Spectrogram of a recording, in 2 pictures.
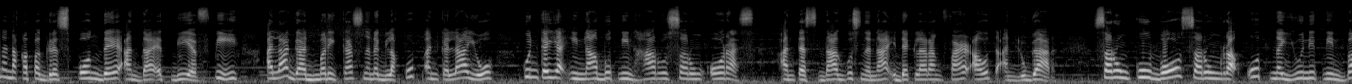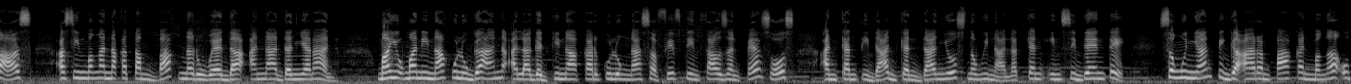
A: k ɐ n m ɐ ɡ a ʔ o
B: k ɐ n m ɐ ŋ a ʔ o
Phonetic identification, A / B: B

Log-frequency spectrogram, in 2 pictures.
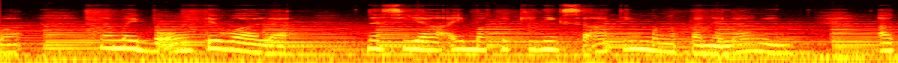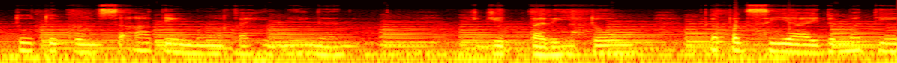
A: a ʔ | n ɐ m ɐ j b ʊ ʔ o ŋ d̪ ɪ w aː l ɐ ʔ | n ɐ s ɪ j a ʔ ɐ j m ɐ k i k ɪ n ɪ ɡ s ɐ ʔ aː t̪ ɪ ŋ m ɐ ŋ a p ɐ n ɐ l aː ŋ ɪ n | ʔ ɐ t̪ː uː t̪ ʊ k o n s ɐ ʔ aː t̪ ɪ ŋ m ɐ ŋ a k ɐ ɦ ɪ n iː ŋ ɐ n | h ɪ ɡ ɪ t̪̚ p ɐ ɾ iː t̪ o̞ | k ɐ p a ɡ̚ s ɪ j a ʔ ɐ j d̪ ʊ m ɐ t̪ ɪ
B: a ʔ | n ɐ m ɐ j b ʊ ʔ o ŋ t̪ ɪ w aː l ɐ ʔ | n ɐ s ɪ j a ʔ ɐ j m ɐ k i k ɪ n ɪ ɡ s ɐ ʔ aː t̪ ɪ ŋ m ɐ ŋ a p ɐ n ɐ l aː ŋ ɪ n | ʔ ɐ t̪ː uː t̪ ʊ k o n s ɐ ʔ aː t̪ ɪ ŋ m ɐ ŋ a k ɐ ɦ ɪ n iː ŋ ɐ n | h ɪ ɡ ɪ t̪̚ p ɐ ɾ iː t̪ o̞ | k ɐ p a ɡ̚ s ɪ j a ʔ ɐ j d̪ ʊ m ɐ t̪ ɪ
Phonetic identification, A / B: B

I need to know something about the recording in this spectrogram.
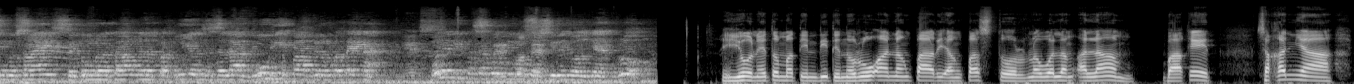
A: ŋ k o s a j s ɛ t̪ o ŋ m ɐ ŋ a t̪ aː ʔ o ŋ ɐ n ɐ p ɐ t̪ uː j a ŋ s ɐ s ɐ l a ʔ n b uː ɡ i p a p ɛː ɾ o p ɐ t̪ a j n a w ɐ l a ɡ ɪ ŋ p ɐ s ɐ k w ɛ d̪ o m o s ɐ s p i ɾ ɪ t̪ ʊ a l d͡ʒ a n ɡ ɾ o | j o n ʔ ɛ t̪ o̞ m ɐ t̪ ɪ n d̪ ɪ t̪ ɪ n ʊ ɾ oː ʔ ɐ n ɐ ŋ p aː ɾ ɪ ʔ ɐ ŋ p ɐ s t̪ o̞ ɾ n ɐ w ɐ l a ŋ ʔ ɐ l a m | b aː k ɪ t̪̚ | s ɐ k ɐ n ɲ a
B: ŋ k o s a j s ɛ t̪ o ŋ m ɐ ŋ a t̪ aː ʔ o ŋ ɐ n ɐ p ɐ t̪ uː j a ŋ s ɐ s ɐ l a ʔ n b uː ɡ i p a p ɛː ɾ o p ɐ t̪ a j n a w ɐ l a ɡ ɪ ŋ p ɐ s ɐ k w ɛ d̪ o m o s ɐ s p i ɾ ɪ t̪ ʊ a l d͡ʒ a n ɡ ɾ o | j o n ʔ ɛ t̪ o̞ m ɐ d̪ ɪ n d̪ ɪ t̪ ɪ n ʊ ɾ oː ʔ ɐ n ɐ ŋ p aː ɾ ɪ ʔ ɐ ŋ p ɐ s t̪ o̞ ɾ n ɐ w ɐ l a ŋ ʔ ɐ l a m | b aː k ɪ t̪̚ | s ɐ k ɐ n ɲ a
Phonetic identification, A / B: A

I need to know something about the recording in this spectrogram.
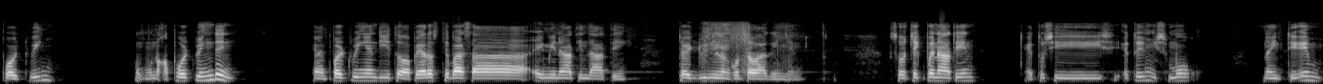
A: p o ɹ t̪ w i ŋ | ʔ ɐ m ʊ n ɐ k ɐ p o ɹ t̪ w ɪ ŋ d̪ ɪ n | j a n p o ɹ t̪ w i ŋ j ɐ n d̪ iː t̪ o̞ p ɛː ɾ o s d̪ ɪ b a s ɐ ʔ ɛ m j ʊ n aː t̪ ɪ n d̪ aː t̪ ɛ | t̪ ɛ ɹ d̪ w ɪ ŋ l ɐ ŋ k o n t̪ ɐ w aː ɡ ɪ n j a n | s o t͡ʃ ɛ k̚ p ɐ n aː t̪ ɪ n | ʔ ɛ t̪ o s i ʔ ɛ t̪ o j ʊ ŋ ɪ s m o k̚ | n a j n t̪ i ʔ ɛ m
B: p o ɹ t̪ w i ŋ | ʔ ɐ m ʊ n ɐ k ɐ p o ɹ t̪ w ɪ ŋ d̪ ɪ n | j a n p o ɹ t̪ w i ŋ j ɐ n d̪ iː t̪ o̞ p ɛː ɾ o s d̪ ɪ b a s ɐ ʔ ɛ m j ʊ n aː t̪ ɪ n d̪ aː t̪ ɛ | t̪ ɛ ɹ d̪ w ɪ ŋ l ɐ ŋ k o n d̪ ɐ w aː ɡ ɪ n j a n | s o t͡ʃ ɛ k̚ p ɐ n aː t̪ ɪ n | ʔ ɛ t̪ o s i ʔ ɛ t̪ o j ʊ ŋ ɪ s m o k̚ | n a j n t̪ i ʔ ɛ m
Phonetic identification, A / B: A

